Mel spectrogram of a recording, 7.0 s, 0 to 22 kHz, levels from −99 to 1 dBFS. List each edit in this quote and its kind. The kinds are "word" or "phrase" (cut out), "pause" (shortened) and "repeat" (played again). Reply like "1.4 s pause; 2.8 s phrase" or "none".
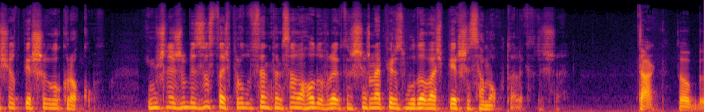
3.7 s word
